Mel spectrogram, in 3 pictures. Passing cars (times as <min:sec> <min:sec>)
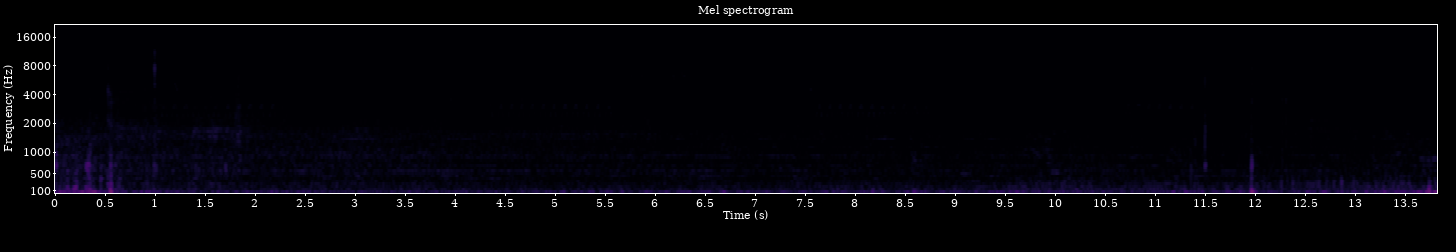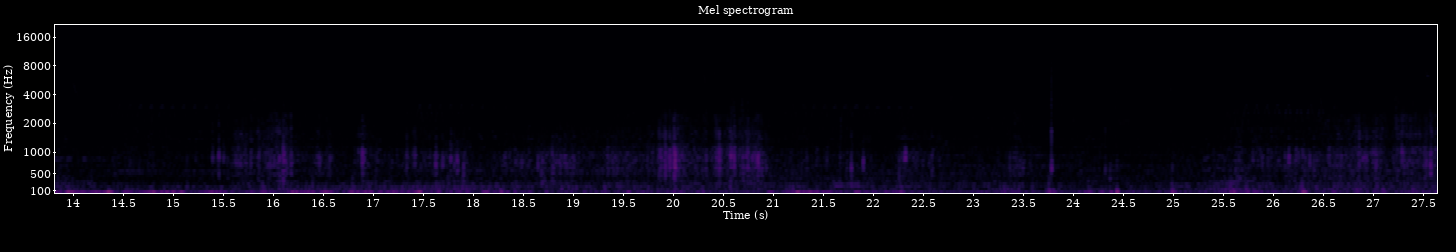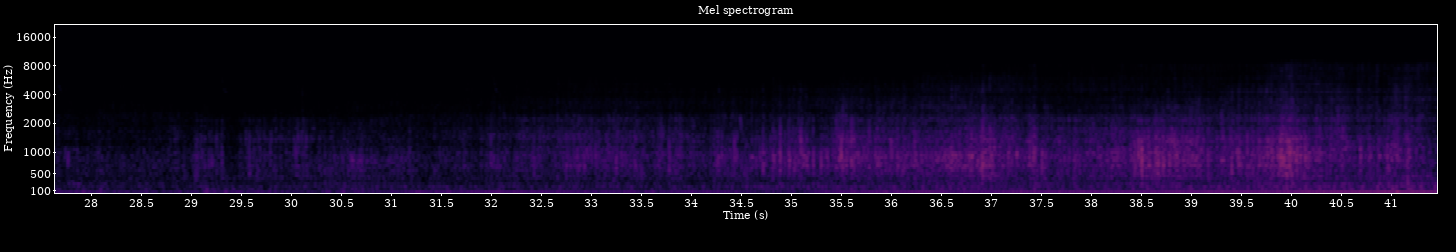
0:25.4 0:41.4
